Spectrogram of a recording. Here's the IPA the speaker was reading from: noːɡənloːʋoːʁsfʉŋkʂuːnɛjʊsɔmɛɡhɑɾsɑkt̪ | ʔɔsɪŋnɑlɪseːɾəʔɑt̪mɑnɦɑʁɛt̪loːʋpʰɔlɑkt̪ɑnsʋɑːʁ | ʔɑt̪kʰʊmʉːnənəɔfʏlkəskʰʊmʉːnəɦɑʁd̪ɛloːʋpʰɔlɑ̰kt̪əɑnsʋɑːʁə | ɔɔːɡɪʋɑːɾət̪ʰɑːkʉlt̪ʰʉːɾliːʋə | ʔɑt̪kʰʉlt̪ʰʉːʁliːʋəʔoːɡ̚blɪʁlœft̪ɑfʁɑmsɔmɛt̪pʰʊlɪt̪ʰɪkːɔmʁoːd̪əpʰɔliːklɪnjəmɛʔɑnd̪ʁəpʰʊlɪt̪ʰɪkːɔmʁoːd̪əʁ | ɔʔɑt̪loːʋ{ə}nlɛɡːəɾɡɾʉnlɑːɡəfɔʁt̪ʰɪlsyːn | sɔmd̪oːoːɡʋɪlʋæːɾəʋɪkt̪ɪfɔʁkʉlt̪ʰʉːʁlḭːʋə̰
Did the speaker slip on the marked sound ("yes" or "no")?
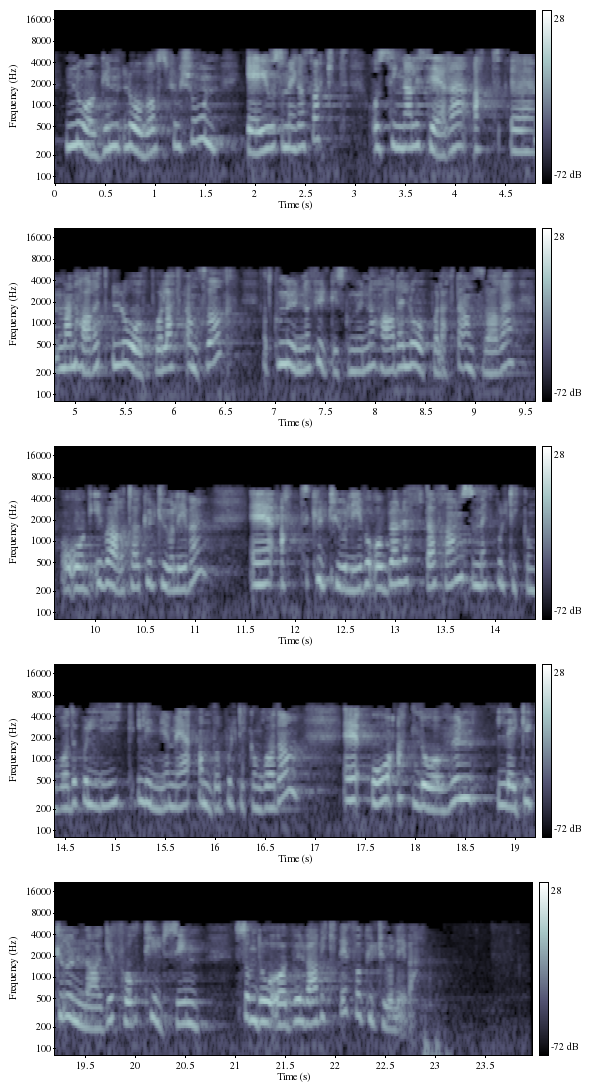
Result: no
